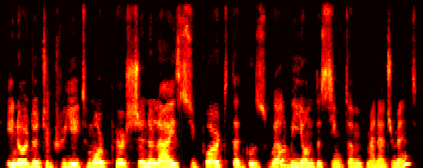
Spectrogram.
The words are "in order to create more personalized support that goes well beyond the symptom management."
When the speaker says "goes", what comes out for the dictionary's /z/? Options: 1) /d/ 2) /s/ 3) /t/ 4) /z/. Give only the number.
4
